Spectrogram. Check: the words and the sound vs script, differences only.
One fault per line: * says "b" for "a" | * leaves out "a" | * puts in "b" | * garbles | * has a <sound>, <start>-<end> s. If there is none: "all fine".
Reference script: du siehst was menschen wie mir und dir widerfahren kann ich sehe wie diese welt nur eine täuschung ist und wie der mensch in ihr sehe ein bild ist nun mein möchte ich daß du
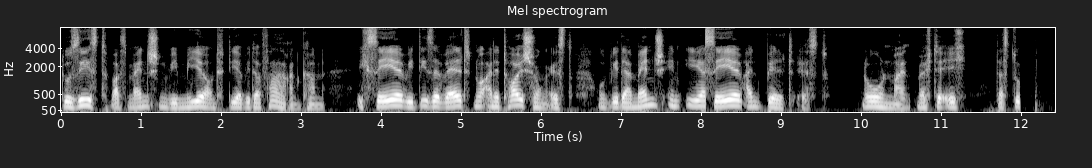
* has a thud, 12.2-12.3 s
